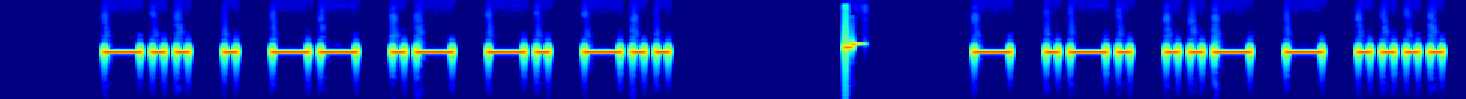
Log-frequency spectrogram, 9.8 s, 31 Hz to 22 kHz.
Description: Morse code, heard as a keyed tone, about 15 wpm, 700 Hz. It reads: DEMAND TRUTH
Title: Sentences from Top 800 Words - New Word Drill - 15wpm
